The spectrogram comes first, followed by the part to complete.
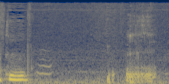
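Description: A man's spoken word trails off. About a second and a half in comes a faint low knock, then a short strained, breathy sound as his voice catches with emotion.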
